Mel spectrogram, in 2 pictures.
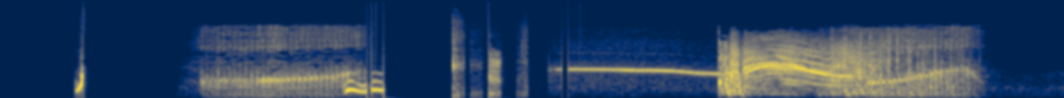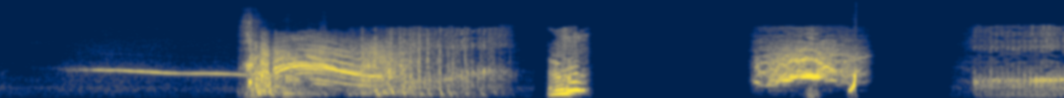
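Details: Snoring: repeated cycles of a rough, rumbling breath paired with a falling whistle, with short silences between.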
